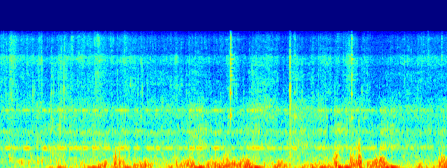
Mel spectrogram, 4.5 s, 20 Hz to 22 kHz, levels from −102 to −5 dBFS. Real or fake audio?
real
